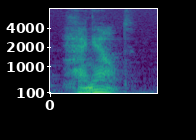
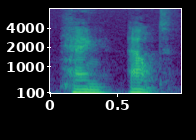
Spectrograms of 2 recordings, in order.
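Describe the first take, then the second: First: The two words blend into one unit. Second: The two words are said separately.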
